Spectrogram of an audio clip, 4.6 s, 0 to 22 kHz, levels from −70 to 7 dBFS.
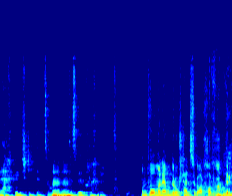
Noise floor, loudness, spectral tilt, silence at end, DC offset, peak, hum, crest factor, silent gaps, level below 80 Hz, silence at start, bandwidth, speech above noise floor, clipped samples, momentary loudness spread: -64 dBFS; -23 LUFS; -7 dB/octave; 0 s; under 0.1%; -6 dBFS; none; 16 dB; none; -60 dBFS; 0 s; 15 kHz; 42 dB; under 0.1%; 16 LU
